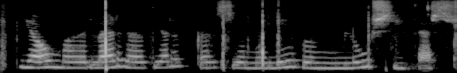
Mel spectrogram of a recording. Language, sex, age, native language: Icelandic, female, 13, Icelandic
